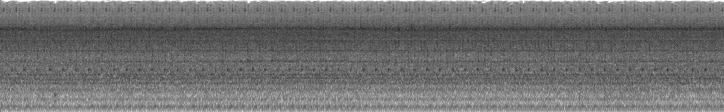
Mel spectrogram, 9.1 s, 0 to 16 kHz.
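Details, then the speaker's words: Subaru Baja after removing, cleaning and lubricating the idle air control valve (previously idling high at 1,800–2,000 rpm and hunting): smooth even idle now dropping to 750 rpm, no surging; sounds healthy. "away my rpms drop down 750 the first time has done that in about three months"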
